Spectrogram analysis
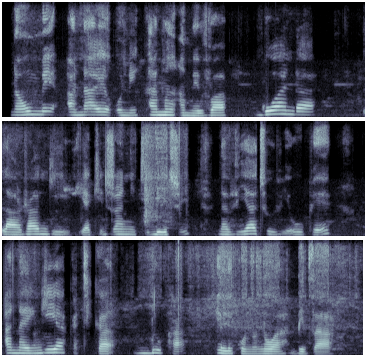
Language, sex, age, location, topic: Swahili, female, 18-24, Kisumu, finance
